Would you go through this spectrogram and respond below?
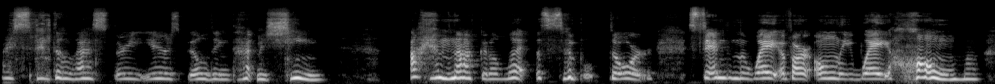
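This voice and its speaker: A woman's voice: high-pitched, fairly even intonation, takes it slowly, darkish tone. A woman playing a proud, driven inventor and time traveler in a 1940s-style radio play, speaking in formal, theatrical phrases. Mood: frantic, angry.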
